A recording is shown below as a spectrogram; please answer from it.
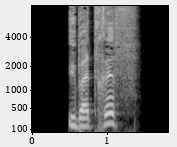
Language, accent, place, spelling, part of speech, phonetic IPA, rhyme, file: German, Germany, Berlin, übertriff, verb, [ˌyːbɐˈtʁɪf], -ɪf, De-übertriff.ogg
- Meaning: singular imperative of übertreffen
